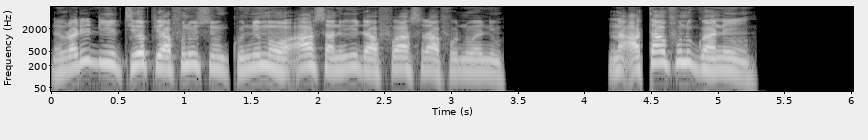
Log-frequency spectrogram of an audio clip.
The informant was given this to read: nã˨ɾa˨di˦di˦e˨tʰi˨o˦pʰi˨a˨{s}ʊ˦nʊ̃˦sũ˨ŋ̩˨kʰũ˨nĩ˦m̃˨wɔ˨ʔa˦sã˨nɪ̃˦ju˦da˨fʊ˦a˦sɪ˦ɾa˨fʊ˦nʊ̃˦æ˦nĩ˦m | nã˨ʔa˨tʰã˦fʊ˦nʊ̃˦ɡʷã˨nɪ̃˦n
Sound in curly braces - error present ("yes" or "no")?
yes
